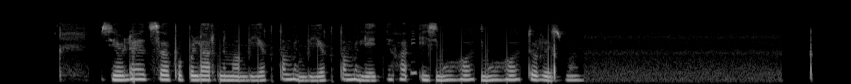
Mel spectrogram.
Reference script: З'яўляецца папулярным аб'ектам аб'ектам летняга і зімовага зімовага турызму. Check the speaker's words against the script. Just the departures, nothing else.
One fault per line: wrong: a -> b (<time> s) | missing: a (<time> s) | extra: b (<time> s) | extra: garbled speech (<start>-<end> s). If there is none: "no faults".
no faults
